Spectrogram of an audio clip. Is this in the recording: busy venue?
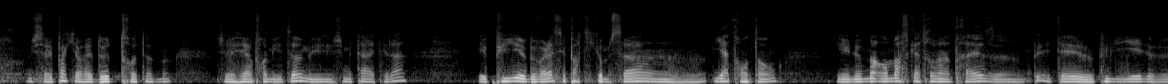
yes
